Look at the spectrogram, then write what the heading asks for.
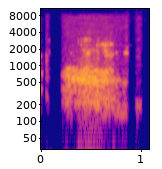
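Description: A small female dog lets out a single rough growling grunt lasting under a second, close and fairly loud, with brief soft vocal sounds just before and after it.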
